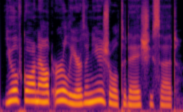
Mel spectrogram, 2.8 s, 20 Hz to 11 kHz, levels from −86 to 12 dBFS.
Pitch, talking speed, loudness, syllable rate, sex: 215 Hz, 240 wpm, -15 LUFS, 4.9 syllables/s, female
